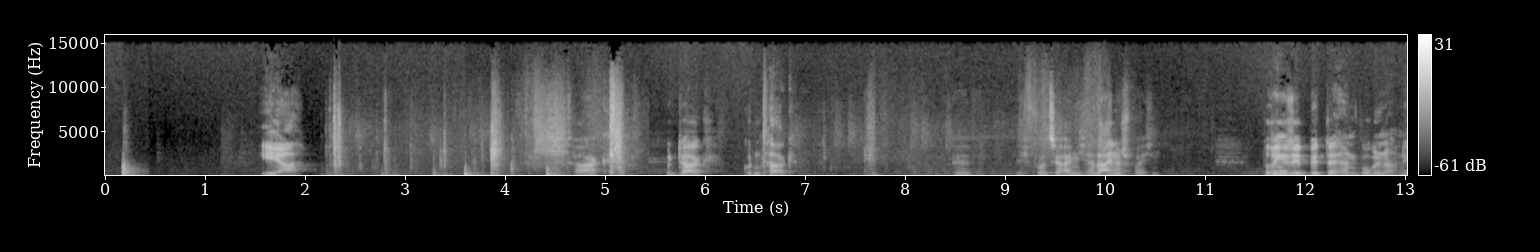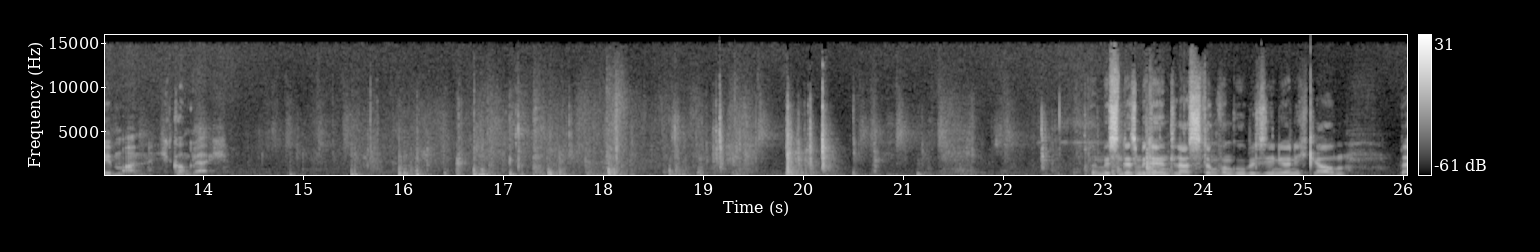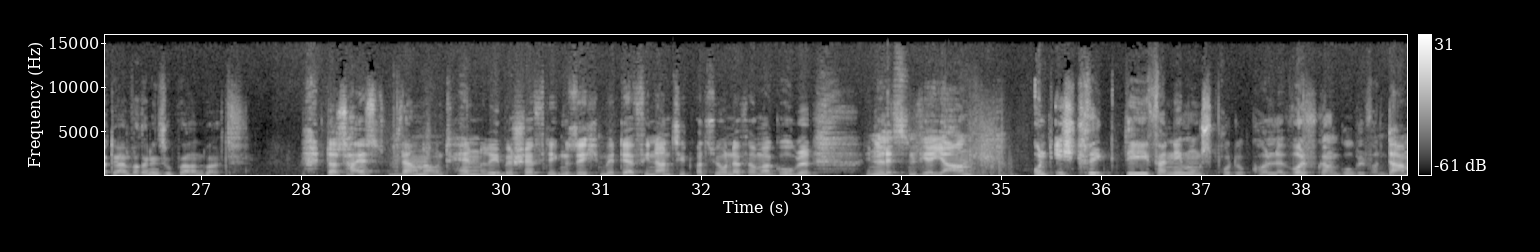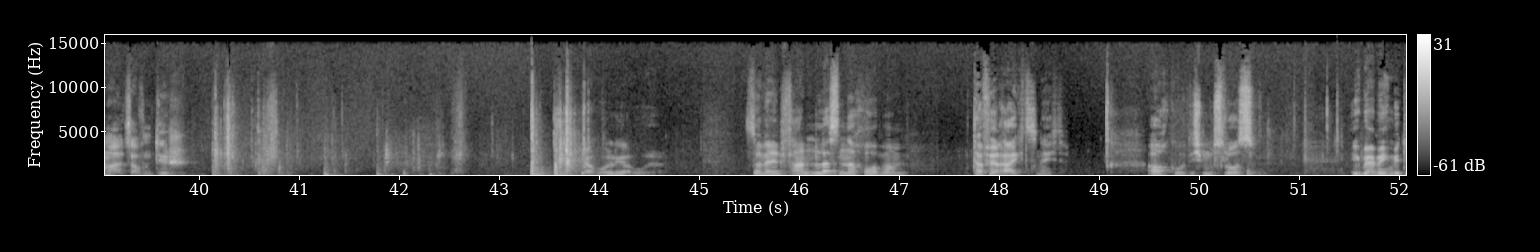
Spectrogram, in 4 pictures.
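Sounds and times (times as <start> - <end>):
man talking: 1.6 - 2.1, 4.6 - 7.0, 8.5 - 10.6, 11.6 - 14.3, 22.8 - 39.9, 43.8 - 44.7, 49.5 - 50.7, 51.5 - 52.0
footsteps walking: 2.4 - 5.4, 7.1 - 8.5, 14.5 - 22.8, 40.1 - 43.1, 50.4 - 51.0.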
